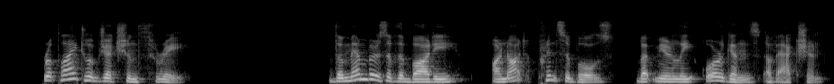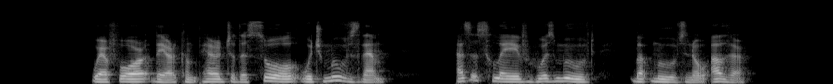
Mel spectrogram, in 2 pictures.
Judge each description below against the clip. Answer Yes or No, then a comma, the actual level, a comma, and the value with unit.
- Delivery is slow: Yes, slow, 130 wpm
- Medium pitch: No, low, 125 Hz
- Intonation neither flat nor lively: Yes, average, 3.3 semitones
